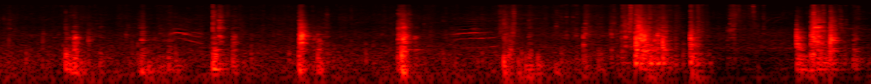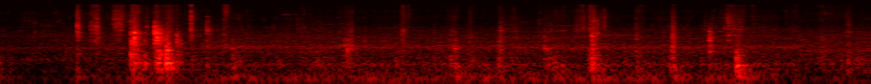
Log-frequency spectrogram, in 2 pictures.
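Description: Pieces of firewood, dry sticks and split logs, knocking and clattering as they are picked up, dropped and stacked to lay a fire in a hearth. There are several separate knocks, the loudest about eight and ten seconds in. A cat meows briefly a few times in between.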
